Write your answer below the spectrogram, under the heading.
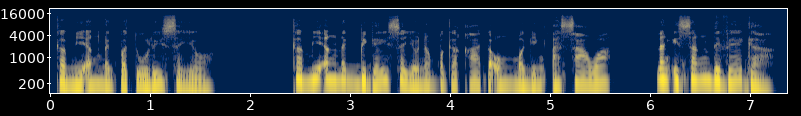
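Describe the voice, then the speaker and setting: A woman's voice: on the low side, lively intonation, moderate pace, dark tone, dry recording, studio quality, lightly acted. A woman voicing a haughty, wealthy old matriarch, indignant and accusing, in an audiobook drama. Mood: outraged.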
